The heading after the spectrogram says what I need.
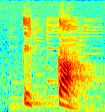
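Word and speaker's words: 읽다: tanda ada cara bacanya di sini kan ada I lalu huruf matinya itu ada dua ada dua konsonan huruf mati ada R sama sama gek tapi yang dibaca geknya jadi bunyinya Ikta realnya hilang ya lalu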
